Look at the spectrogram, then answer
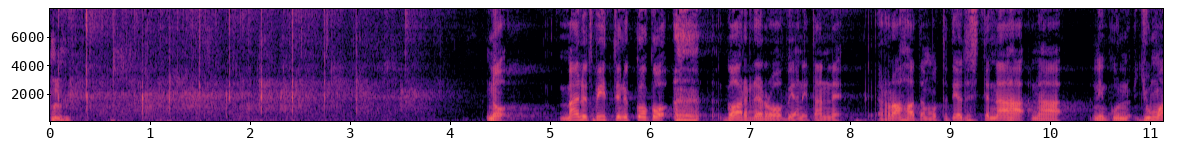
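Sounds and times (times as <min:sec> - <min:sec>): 
audience applause: 0:00.0 - 0:03.9
speech: 0:04.4 - 0:11.1.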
